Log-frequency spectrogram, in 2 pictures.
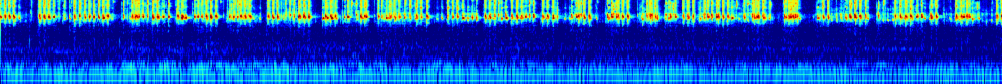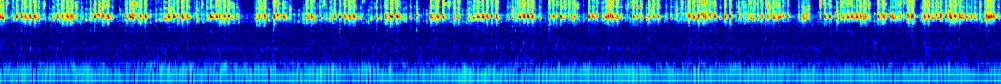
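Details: Live crickets chirping in a dense, continuous chorus of high, rapid pulses that flicker without pause, with a faint steady low hum underneath.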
